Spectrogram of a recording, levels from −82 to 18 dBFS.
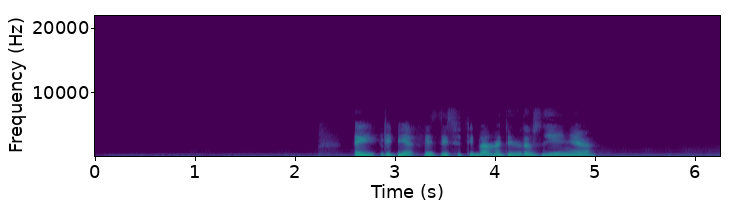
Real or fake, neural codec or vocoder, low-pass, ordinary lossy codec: fake; codec, 16 kHz, 0.5 kbps, FunCodec, trained on Chinese and English, 25 frames a second; none; none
